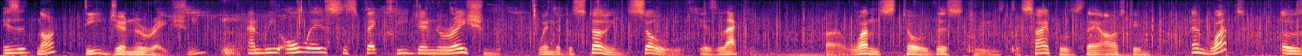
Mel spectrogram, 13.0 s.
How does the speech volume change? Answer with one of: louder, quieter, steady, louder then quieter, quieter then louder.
steady.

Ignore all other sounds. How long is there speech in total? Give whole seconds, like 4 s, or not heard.
13 s.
